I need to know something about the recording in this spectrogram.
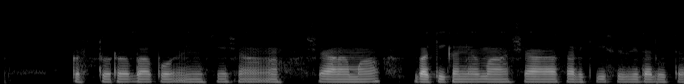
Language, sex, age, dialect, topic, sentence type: Marathi, male, 18-24, Northern Konkan, banking, statement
